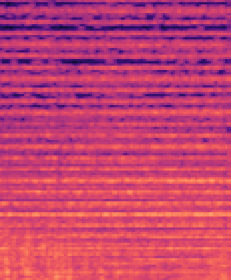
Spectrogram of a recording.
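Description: A thunder rumble with rain, laid over sustained music chords.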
